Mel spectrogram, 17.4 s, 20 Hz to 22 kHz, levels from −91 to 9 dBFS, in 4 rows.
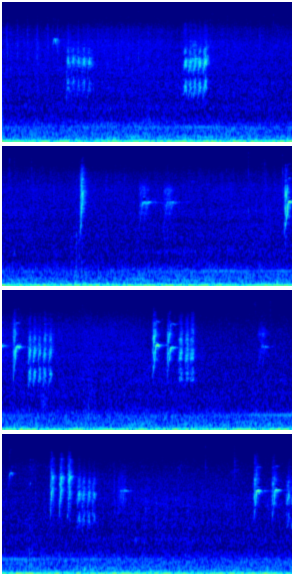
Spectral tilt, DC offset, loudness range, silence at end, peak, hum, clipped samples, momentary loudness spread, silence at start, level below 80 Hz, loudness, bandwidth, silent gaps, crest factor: -2 dB/octave; under 0.1%; 5 LU; 0 s; -28 dBFS; none; under 0.1%; 13 LU; 0 s; -48 dBFS; -50 LUFS; 15.5 kHz; none; 16 dB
